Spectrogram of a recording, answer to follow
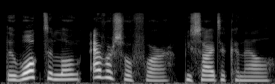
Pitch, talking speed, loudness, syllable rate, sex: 220 Hz, 195 wpm, -20 LUFS, 6.1 syllables/s, female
